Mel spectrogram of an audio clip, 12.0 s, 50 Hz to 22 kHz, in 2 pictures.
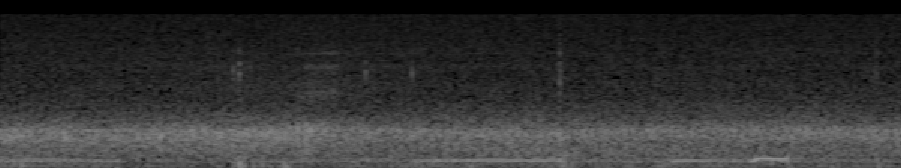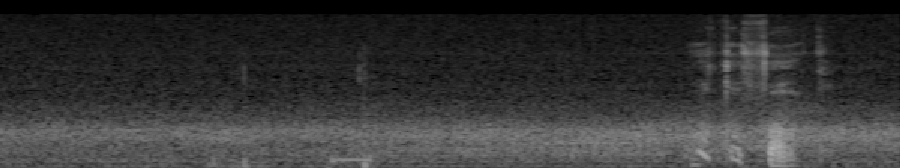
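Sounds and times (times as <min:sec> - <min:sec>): owl hooting faintly: 0:00.0 - 0:09.8.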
